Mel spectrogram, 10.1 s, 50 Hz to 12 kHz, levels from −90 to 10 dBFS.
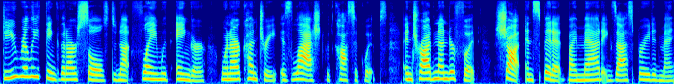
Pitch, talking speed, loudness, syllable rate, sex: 230 Hz, 190 wpm, -21 LUFS, 4.7 syllables/s, female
